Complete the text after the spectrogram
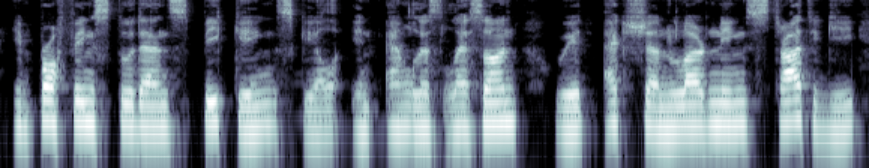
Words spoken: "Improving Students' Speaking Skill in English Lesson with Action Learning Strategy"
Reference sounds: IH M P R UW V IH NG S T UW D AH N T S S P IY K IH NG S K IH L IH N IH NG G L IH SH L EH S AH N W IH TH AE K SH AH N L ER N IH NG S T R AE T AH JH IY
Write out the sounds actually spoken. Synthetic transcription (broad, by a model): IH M P R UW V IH NG S T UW D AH N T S S P IY K IH NG S K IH L IH N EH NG G L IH S L EH S AH N W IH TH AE K SH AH N L ER N IH NG S T R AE T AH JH IY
